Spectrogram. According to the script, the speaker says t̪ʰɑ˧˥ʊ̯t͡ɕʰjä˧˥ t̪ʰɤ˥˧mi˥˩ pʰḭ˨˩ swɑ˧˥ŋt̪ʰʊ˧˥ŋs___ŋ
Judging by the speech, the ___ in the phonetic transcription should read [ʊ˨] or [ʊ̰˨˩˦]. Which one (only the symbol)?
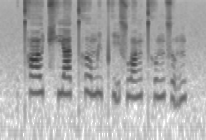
ʊ̰˨˩˦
